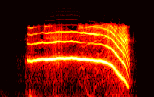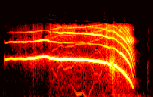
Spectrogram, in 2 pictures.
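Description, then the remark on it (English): Two long, high, drawn-out squealing calls, each holding a steady pitch before dropping sharply at the end, separated by a brief pause; an imitated cow elk regathering call calling other elk to come over, loud, with no talking. “the regathering sound can mean I don't know where you guys are at. Where are you?”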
